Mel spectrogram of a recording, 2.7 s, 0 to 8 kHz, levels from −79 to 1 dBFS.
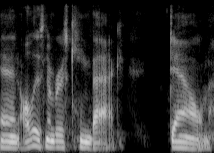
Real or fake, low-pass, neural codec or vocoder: fake; 7.2 kHz; codec, 16 kHz, 4 kbps, X-Codec, HuBERT features, trained on balanced general audio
